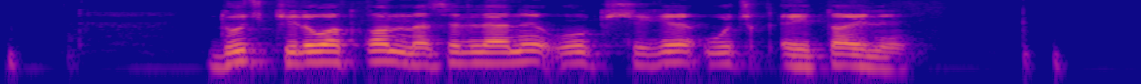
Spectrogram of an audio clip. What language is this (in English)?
Uyghur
